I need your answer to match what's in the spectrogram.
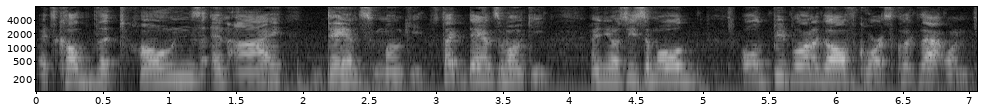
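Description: A man's voice: high-pitched, animated, moderate pace, slight background noise. Rambling, swearing home grower man. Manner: rambling, swears constantly, laughs often. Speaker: home grow vlogger. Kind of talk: casual livestream chat.

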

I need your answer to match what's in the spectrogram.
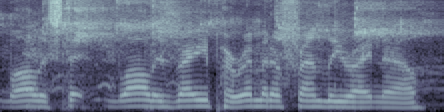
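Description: A man's voice: on the high side, flat delivery, moderate pace. A man giving casual, playful live commentary on a basketball game in an indoor school gym, recorded on a camera mic from the stands. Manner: playful, offhand, makes up sound words. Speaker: amateur play-by-play commentator. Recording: noisy gym audio, ball bounces.

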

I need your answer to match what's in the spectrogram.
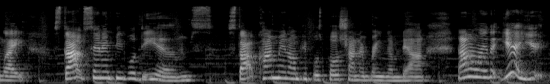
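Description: A woman's voice: medium pitch, bright, forceful tone. A woman in her early twenties, talking straight to camera in a blunt, fired-up, swearing casual rant from a small room. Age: early 20s. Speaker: vlogger.

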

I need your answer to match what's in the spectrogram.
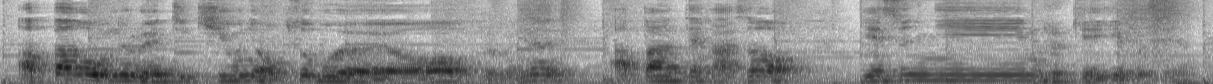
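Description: A man, a priest, reads a gospel passage slowly and solemnly, then talks gently to children. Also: a little high, roomy sound, far from the mic. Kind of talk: gospel reading and children's homily.

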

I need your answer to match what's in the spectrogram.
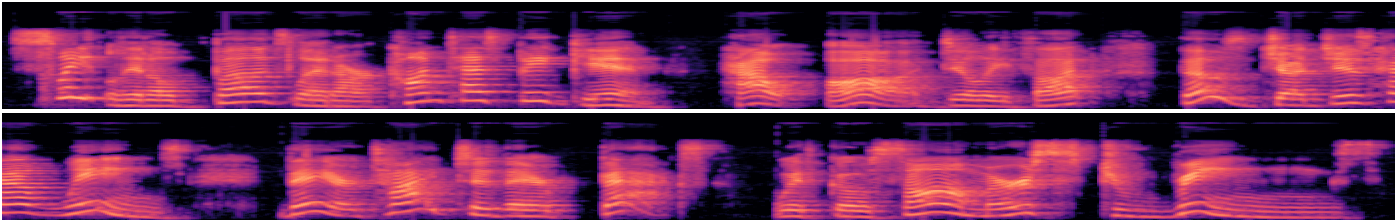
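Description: A medium-pitched woman, middle-aged, reads a picture book to young children in a small indoor room at home, captured with lo-fi sound. Her delivery is expressive and drawn out, broken up by chatty asides.

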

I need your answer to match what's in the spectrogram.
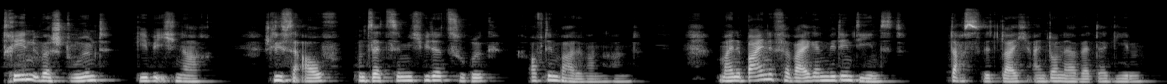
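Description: A woman's voice: sits low, a little mellow. A woman author reading first-person prose from her own novel at a live event.

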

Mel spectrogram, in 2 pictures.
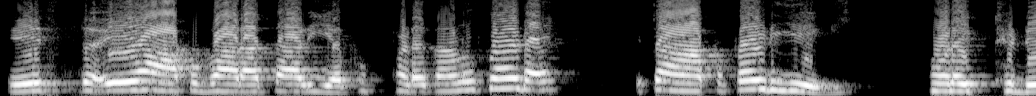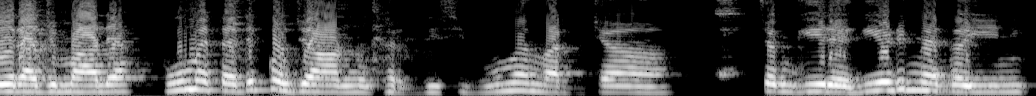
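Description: A woman's voice: very high voice, fast talker, a bit bright. An actress playing a put-upon young daughter-in-law with a Punjabi accent, who grumbles under her breath and answers back sharply. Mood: grumbling. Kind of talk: village short film acting.

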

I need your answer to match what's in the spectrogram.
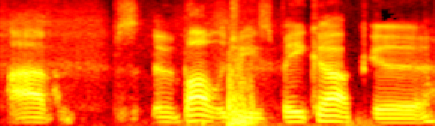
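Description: A man's voice: lowish voice, steady tone, a little slow, slight background noise. A man playing a bumbling cowboy outlaw in a wheelchair in an improvised comedy sketch, flustered and laughing. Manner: flustered, laughing, yelling when pestered. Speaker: comedy podcast performer.

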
